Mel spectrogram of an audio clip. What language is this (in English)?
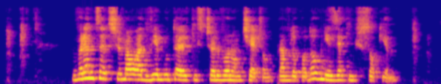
Polish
